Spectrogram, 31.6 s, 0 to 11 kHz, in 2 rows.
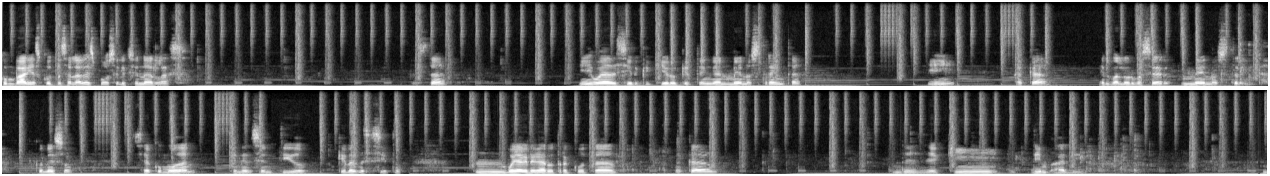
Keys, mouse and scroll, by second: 0.4 click, 0.8 click, 1.1 middle click, 1.7 click, 2.0 click, 2.4 middle click, 2.9 click, 3.2 click, 3.5 middle click, 4.3 click, 4.6 click, 4.9-5.3 scroll down 2, 5.6 middle click, 6.2 middle click, 7.7 click, 8.9 click, 11.4 click, 12.5 click, 16.4 middle click, 16.6 Escape, 17.1 middle click, 17.9 middle click, 19.4 middle click, 19.4 scroll down 2, 19.9 middle click, 22.9-24.4 typing, 25.0-25.5 scroll up 2, 25.5 middle click, 26.3-26.8 scroll up 2, 27.3 click, 27.5 scroll down 2, 27.9 middle click, 28.4 Escape, 28.8-29.8 typing, 30.6 scroll down 2, 31.0 middle click, 31.4 scroll up 1.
